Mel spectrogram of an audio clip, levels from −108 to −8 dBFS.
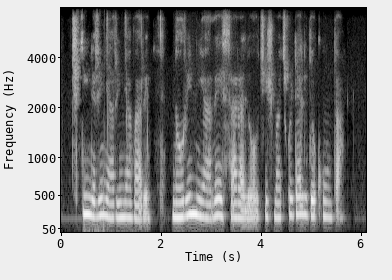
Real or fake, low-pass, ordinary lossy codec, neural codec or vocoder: real; 7.2 kHz; Opus, 24 kbps; none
